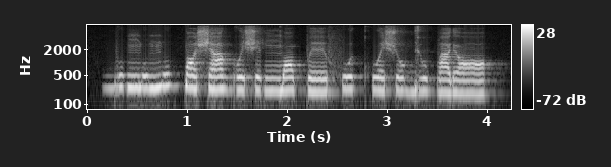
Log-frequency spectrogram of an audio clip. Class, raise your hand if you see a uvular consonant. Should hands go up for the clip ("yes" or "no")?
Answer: no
